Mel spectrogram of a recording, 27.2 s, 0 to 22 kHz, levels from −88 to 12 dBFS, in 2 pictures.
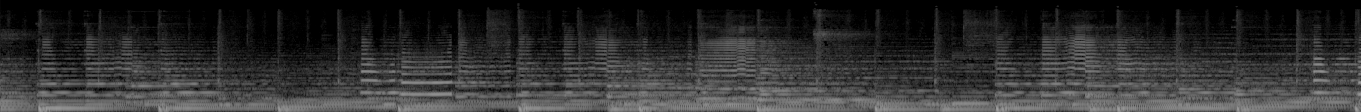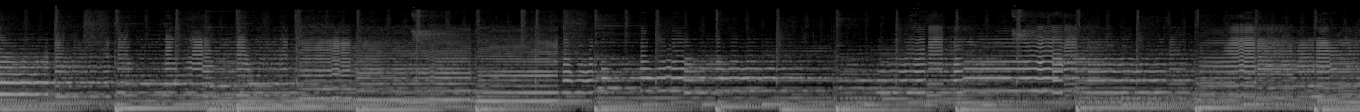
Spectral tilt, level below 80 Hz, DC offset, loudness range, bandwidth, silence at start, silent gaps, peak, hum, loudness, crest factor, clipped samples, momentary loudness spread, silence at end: -5 dB/octave; -44 dBFS; under 0.1%; 4 LU; 16 kHz; 0 s; none; -20 dBFS; none; -36 LUFS; 16 dB; under 0.1%; 7 LU; 0 s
